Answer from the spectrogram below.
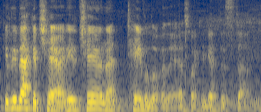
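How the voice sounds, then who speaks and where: A man's voice: medium pitch, expressive, rapid-fire, fairly bright tone, faint music behind. A man playing a tabletop game, talking in upbeat, joking banter with the table. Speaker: player. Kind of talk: casual tabletop play.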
